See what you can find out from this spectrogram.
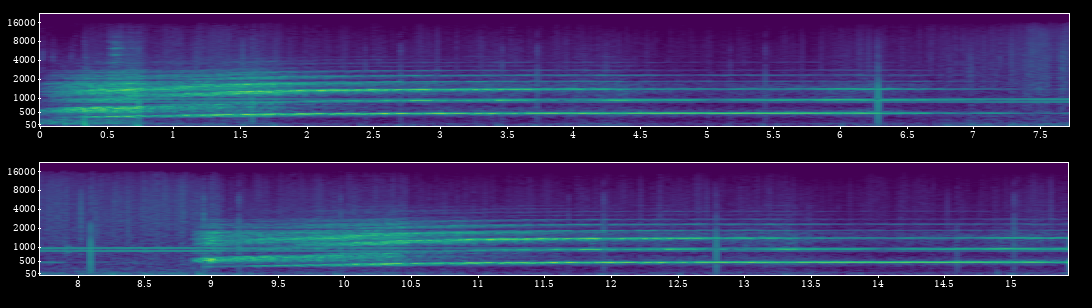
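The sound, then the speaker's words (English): A loud emergency alert siren with a steady, rich harmonic tone rises in pitch, holds, dips briefly around the midpoint, then winds back up and sustains again. No voices are heard. “This is the emergency podcast system. This is not a test.”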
